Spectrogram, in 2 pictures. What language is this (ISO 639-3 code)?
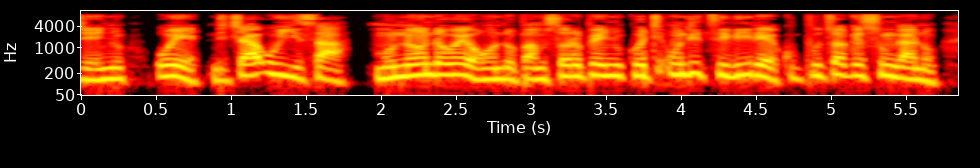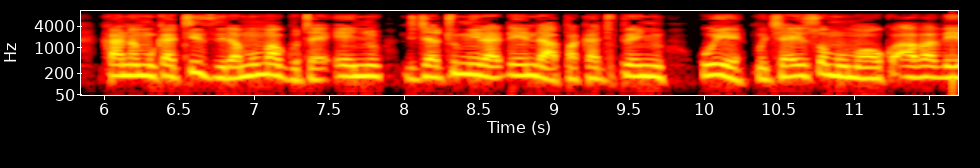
sna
